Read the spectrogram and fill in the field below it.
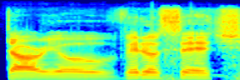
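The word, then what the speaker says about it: Dario Vidošić: uh um oh man I always get his name wrong. Let me make sure I get his name right. Uh yes, Dario Vidosich.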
